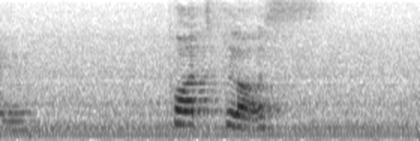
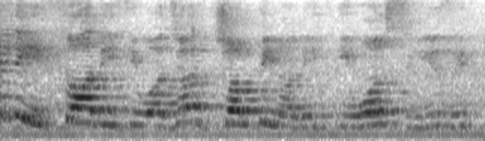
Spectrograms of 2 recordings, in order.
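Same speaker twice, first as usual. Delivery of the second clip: normal talking voice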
